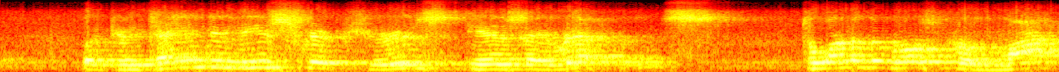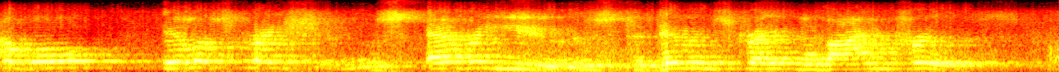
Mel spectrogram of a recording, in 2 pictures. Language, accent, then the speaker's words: English; Tulsa, Oklahoma, United States; I remember hearing preachers talk about this when I was a little boy growing up in Tulsa, and they would come through town and hold us meetings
